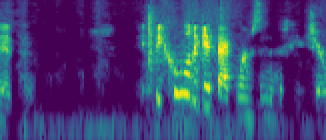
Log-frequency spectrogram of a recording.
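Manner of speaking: ordinary delivery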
